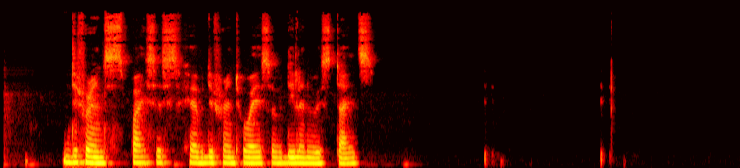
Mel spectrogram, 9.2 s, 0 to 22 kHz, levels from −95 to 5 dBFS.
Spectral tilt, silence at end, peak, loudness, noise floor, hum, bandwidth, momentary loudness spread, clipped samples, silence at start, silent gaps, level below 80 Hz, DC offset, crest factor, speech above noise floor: -6 dB/octave; 4.6 s; -8 dBFS; -24 LUFS; under -90 dBFS; none; 16 kHz; 9 LU; under 0.1%; 0.3 s; none; -62 dBFS; under 0.1%; 20 dB; over 67 dB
